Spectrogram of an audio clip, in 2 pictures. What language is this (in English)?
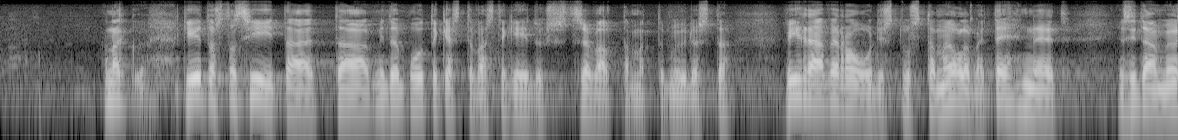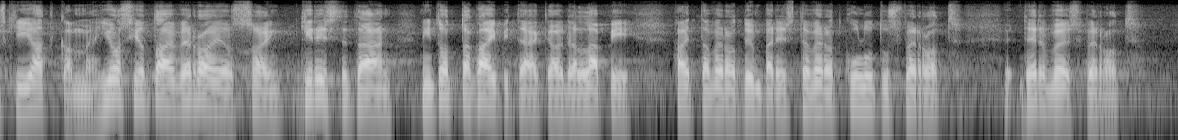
Finnish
